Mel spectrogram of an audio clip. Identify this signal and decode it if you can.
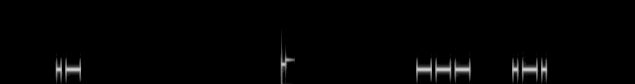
Morse code, heard as a keyed tone, about 25 wpm, spaced as for 14 wpm, 690 Hz. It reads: A OR
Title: 3x Character Spacing - Top 200 Words - 25wpm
